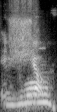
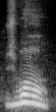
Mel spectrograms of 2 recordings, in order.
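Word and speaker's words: João: Just like this Joao Felix guy. No, it's Joao Felix. Joao. Yeah, that's what the announcer is. Joao. No, it's nasal. Joao.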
